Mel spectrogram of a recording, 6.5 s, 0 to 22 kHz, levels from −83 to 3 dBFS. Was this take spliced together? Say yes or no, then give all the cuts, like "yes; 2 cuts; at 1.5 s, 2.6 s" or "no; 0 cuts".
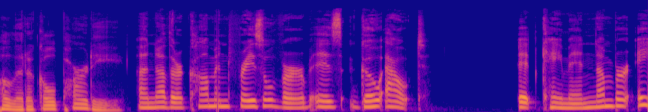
yes; 1 cut; at 1.3 s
